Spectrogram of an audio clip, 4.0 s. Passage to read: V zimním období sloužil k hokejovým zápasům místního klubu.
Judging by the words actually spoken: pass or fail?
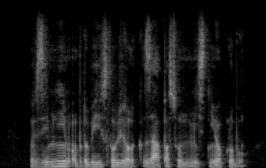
fail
